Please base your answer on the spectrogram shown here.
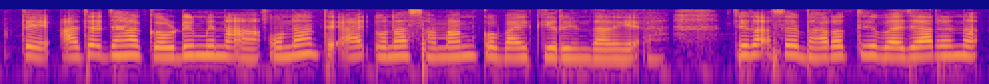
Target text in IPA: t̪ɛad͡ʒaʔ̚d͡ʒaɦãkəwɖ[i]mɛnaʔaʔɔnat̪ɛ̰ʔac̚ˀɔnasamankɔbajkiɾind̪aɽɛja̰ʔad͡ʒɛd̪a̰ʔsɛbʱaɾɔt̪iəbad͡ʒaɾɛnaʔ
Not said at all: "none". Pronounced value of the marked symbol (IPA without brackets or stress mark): i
